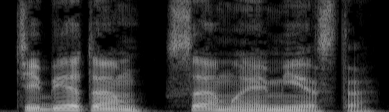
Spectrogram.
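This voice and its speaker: A man voicing a stern, commanding older man who speaks slowly and with calm menace. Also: low voice, no room sound, clean studio sound. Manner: slow, measured, commanding.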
